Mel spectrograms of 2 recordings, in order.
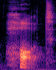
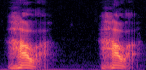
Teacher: H in Czech it is a little bit stronger and more voiced.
